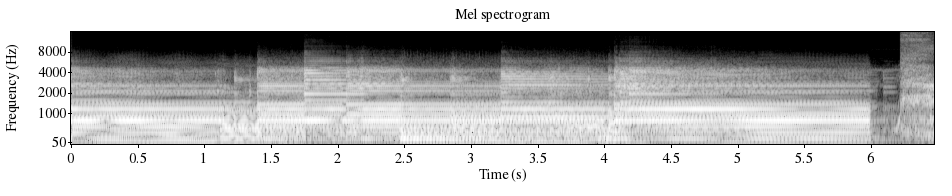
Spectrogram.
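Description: A guitar run through an MD 500 pedal set to a rotary effect, sustained chords swirling with fast warbling modulation, loud and steady before cutting off near the end.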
